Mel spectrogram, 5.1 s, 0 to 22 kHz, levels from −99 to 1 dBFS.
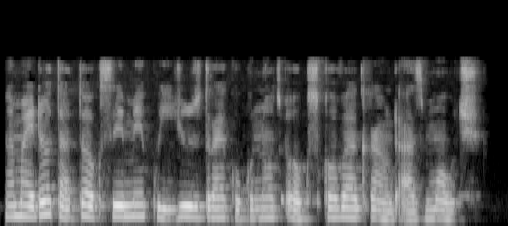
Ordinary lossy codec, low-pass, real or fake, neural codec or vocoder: MP3, 64 kbps; 7.2 kHz; real; none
